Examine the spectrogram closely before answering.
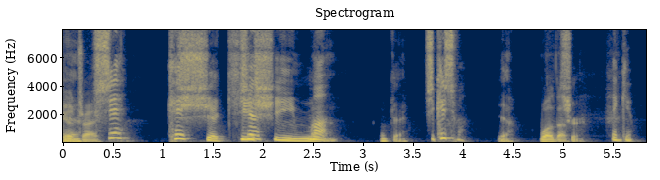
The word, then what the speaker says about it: Shikishima: Was someone- it was- Kichikima. I'm not even going to Shikishima. bother. Kichikima. Not even going to bother. Not even going to try. Shikishima. Okay. Shikishima.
